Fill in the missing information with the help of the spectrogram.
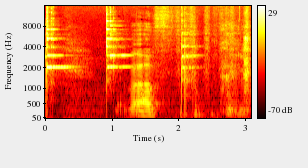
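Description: Glass bottles clink together in a shopping bag, three sharp, bright knocks with a ringing tone at uneven intervals, while voices murmur softly between them.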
